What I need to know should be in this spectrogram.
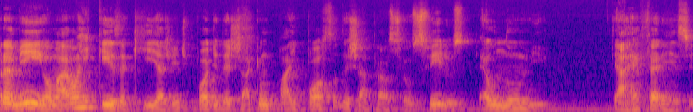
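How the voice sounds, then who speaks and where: A man at a medium pitch and moderate pace, with ordinary pitch variation and audible room echo. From Brazil, Piauí (Teresina area), born in Ceará. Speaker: businessman and former teacher. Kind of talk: interview.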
